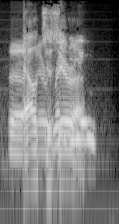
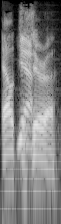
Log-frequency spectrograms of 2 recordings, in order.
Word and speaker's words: Al Jazeera: Al Jazeera. Al Jazeera.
